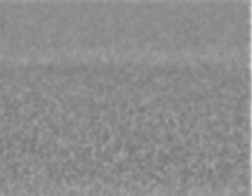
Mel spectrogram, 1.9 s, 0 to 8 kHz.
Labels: {"label": "biophony", "recorder": "SoundTrap 300"}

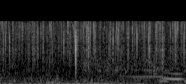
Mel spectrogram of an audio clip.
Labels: {"label": "biophony, cascading saw", "recorder": "SoundTrap 600 or HydroMoth"}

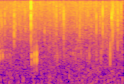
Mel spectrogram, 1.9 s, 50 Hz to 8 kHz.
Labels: {"label": "biophony, damselfish", "recorder": "SoundTrap 500"}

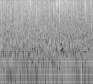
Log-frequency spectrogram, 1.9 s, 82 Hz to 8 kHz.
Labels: {"label": "biophony, midshipman", "recorder": "SoundTrap 500"}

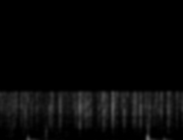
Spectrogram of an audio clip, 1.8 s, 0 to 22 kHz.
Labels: {"label": "biophony, double pulse", "recorder": "SoundTrap 300"}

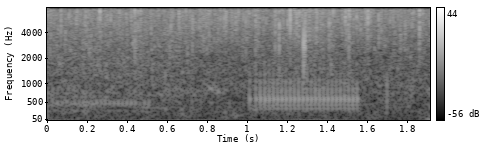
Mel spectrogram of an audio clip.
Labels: {"label": "biophony, croak", "recorder": "SoundTrap 500"}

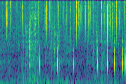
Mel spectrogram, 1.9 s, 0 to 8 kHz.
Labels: {"label": "biophony, knock croak", "recorder": "SoundTrap 300"}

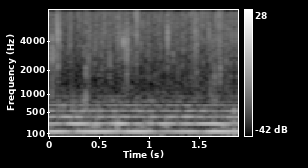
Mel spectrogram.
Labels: {"label": "biophony, midshipman", "recorder": "SoundTrap 500"}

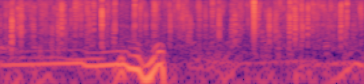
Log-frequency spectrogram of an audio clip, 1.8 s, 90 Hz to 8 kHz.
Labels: {"label": "biophony, cascading saw", "recorder": "SoundTrap 600 or HydroMoth"}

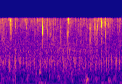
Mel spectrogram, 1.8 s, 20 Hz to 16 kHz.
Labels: {"label": "biophony, rattle", "recorder": "SoundTrap 500"}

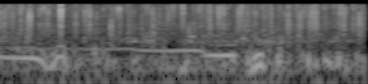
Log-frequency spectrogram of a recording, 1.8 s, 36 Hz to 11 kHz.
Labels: {"label": "biophony, cascading saw", "recorder": "SoundTrap 600 or HydroMoth"}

